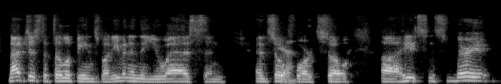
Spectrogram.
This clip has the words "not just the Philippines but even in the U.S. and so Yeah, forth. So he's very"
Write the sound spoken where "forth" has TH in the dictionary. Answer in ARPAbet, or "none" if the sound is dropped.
TH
